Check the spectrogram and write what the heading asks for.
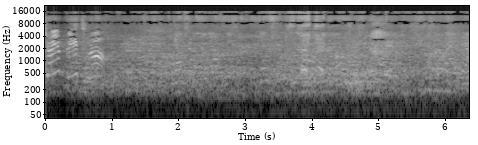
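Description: Many people talking at once: steady overlapping chatter, with a brief high-pitched voice call in the first second.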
